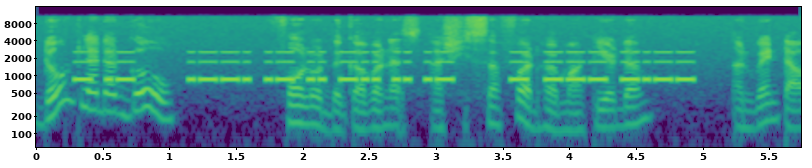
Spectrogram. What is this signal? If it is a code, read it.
Morse code (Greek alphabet), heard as a keyed tone, hand-sent with a paddle, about 29 wpm, 870 Hz, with speech in English. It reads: ΤΑ ΠΑΙΔΙΑ ΤΟΥ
